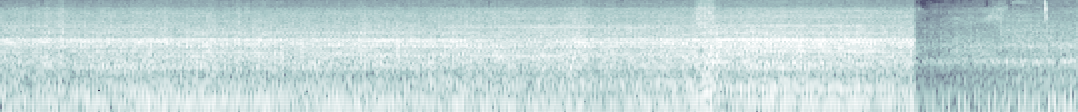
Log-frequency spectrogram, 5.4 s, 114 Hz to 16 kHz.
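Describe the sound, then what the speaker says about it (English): An Aprilia RS457 engine runs loud and continuous, revving steadily, with a quick rev-matching blip on a clutchless downshift from the auto-blipper before the tone drops. "Let's use the auto blipper. You see this? I'm downshifting as well without using the clutch."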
